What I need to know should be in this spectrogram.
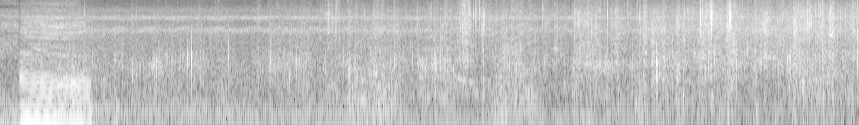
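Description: Hooves crunch slowly on gravel close by.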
